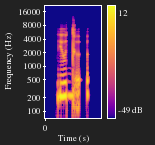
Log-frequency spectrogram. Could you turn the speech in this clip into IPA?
ɾʲu də̰ʔ

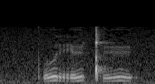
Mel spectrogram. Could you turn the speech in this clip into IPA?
pʼu˩˧˩rʉ˩˧˩ǃʰʉ˩˧˩

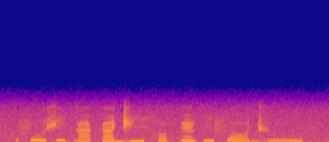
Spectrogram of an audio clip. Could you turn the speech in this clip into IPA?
fo˦ʃi˦˨ɡa˨ka˧ d͡ʒi˧hɔ˧kɛ̃˦ki˦ fɔ˦˨d͡ʒu˨˦

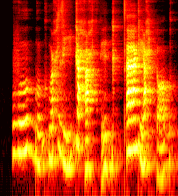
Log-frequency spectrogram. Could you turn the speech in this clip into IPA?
voː˦˥ ɡ͡bo˨˩˦ɡʔu˨˩˦ħziː˨˩˦ɡ ɪ˩˧˩ħɪ˩˧˩ħt͡sʼɪ˩˧˩ɡ | tʼaː˦˥ɡeː˨˩˦ħt͡ʃʼɔ˨˩˦ɡ

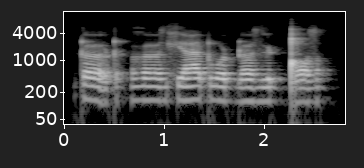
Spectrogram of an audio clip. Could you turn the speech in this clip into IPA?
ʈœːʈ | ɣœːzxʲæːʈ woːʈɖœːzlʲœʈɡ͡ǃɔz

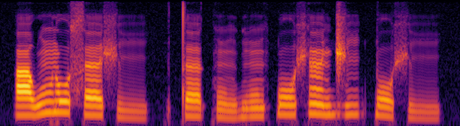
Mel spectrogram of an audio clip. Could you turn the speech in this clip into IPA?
a˧wũ˦ɾo˦sɛ˧ ʃi˨ | tɛ˧kũ˨ ɡ͡bũ˧ k͡po˦ʃɛ̃˦d͡ʒi˦ k͡po˦˨ʃi˨

